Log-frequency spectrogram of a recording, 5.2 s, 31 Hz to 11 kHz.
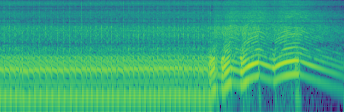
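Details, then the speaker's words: Husqvarna 562XP chainsaw, after the shop reflashed its software for dying when hot and stumbling, warm-restarted after a lunch break and refuel: steady, even two-stroke idle with no hunting, then a few crisp throttle blips that drop cleanly back; normal idle. "hey everybody love this idle this is a real scenario took a break took a lunch break had some water fueled it up need a rest let's see if this saw will run in idle"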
